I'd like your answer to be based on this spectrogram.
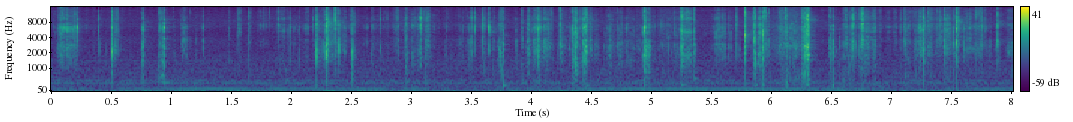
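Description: A small round chocolate in a crinkly gold foil wrapper is held in both hands while fingertips and nails crinkle and scratch the foil. Bright, crisp crackles and sharp snaps come in quick irregular bursts over a faint steady low hum.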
